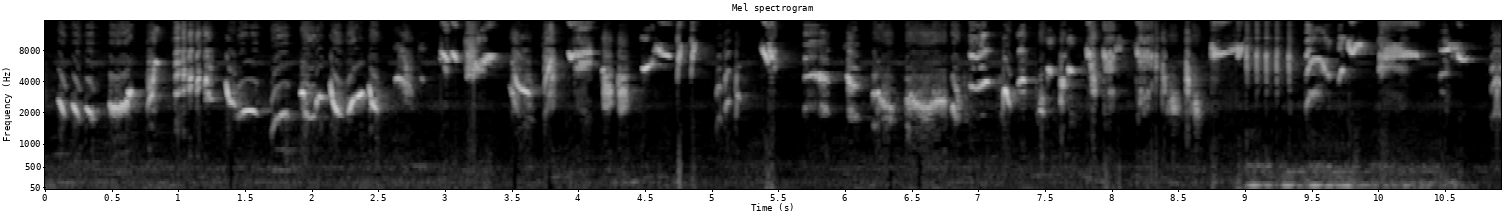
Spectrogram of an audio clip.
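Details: Lure recording of an orange-headed thrush at night, song rolling on at length: varied chattering, looping whistles and rapid twitters packed closely together, with a brief low buzzing hum near the end.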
